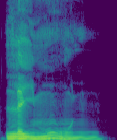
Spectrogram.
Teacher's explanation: you're going to bring the front of your tongue up by your upper front teeth, and the back of your tongue is going to stay all the way down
